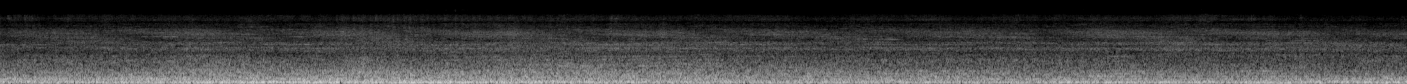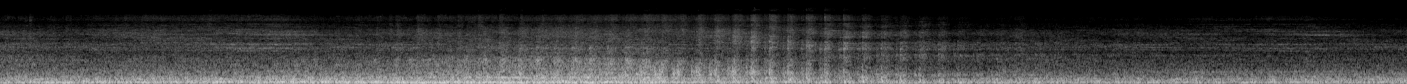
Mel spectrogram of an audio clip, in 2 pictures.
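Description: Double-stack intermodal freight train rolling past: a steady heavy rumble with wheel clatter from the stack cars, swelling a little about two-thirds of the way through.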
